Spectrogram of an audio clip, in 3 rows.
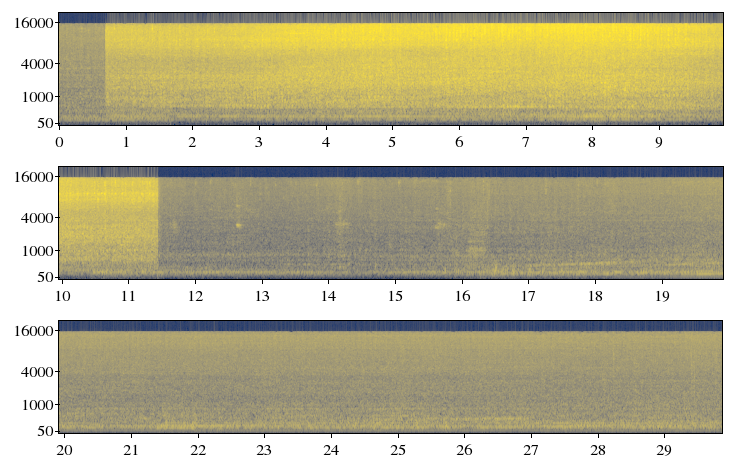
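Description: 1975 Plymouth Duster's engine running, heard from inside the cabin, under a loud steady hiss that starts about a second in and cuts off suddenly around eleven seconds. The engine then rises in pitch as the car pulls away and keeps running as it drives.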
